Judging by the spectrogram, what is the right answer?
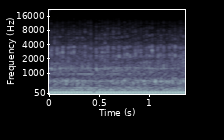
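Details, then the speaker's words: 1969 Minneapolis Moline Jet Star 3 Super tractor in low range: a steady low drone with a continuous winding whine over the engine. The Amplitorq low side is slipping and not driving; the main clutch is not slipping. "but you can hear that I don't know if you can hear that winding sound, but that's a good indicator"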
